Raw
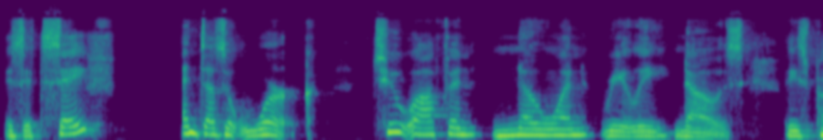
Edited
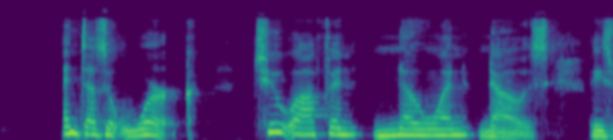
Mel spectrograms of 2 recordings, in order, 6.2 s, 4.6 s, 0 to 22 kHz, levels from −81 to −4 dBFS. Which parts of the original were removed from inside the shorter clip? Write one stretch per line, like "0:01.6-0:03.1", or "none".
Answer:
0:04.5-0:05.0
